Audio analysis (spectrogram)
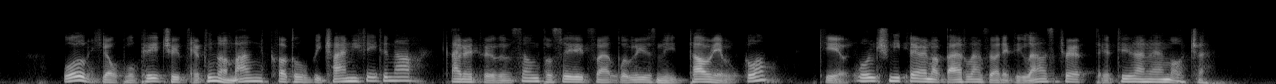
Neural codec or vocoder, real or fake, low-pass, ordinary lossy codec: codec, 16 kHz, 0.5 kbps, FreqCodec, larger model; fake; 5.4 kHz; none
